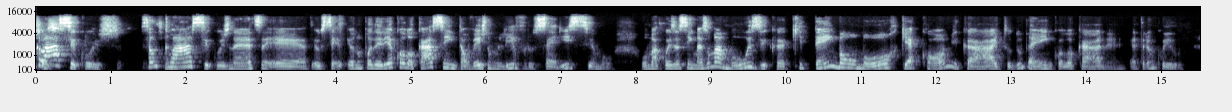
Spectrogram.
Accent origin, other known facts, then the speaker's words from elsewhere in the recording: Rio de Janeiro, Brazil; Eu estudei a vida toda na Tijuca, eu morei, sei lá, 30 33 anos na Tijuca, nasci na Tijuca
